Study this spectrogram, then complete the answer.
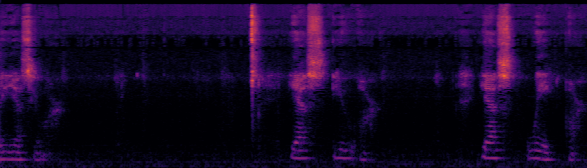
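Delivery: soft, slow, near-whispered comfort; tender self-reassurance; reassuring whisper. Acted. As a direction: hug the little voice with it. Reassuring little voice.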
